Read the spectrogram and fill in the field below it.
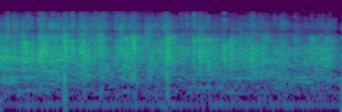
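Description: audience clapping

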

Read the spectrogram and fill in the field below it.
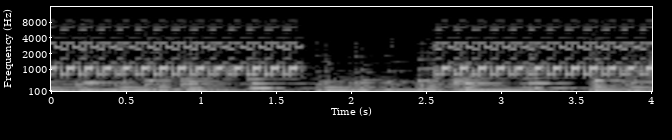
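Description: telephone ringing

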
